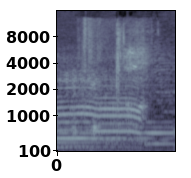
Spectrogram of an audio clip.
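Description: A sheep in Minecraft Xbox 360 Edition lets out one short, steady, wavering bleat, loud and close, heard on its own.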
